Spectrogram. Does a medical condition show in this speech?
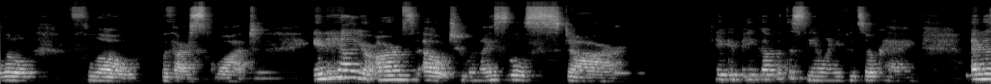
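No.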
